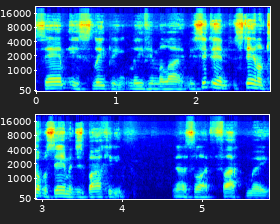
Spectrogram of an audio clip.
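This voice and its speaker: The voice has an Australian accent, lively intonation and a somewhat breathy quality. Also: man, medium pitch for a man, fairly quick pace. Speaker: farmer and livestream host. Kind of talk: casual livestream chat.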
